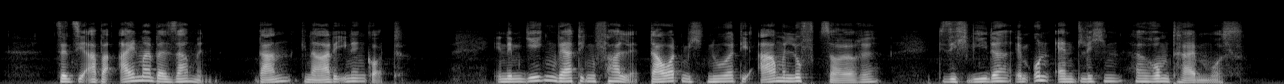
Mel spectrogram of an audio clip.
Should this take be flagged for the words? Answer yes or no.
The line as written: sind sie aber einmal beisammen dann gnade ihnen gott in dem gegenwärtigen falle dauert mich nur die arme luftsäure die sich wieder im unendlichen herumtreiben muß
no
